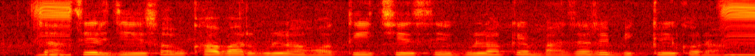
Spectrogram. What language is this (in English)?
Bangla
